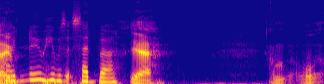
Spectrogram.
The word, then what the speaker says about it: Sedbergh: I knew he was at Sedbergh. Yeah. I'm always reluctant to pronounce the GH. I think it is Sedberg, isn't it? Yes. Not Sedberg. No, Sedberg.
